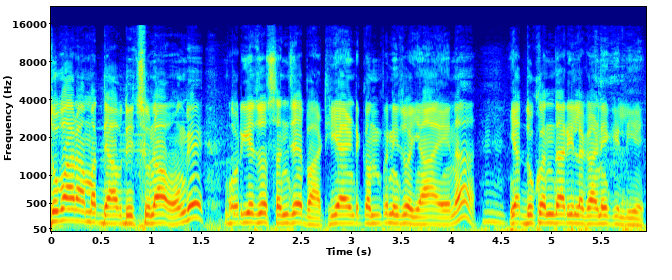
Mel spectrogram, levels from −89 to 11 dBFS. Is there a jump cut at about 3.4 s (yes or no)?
no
